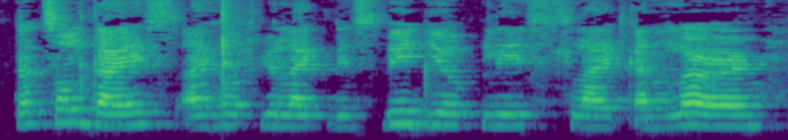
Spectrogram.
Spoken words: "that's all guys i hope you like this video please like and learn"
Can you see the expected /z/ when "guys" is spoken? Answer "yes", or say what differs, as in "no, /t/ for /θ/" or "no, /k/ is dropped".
no, /s/ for /z/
